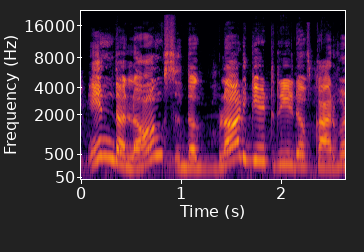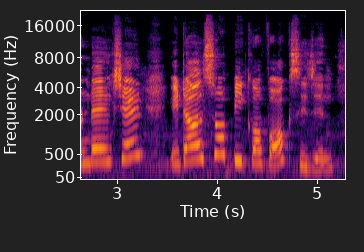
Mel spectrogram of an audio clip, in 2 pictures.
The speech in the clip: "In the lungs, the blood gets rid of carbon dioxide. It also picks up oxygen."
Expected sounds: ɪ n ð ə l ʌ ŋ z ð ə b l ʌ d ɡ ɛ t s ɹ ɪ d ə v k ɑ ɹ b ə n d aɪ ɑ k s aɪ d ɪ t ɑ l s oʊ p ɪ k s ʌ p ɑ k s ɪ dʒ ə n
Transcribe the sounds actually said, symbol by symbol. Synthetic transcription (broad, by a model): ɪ n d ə l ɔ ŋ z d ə b l ʌ d ɡ ɛ t ɹ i d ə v k ɑ ɹ b ə n d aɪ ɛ k ʃ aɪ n ɪ t ɑ l s oʊ p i k ʌ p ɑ k s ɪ dʒ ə n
